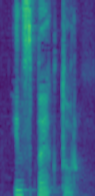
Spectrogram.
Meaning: inspector
- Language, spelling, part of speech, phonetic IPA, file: Ukrainian, інспектор, noun, [inˈspɛktɔr], Uk-інспектор.ogg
